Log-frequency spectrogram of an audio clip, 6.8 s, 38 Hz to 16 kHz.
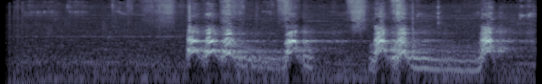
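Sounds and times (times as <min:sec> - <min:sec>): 
German Shepherd dog: 0:02.4 - 0:04.0, 0:04.6 - 0:05.3.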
